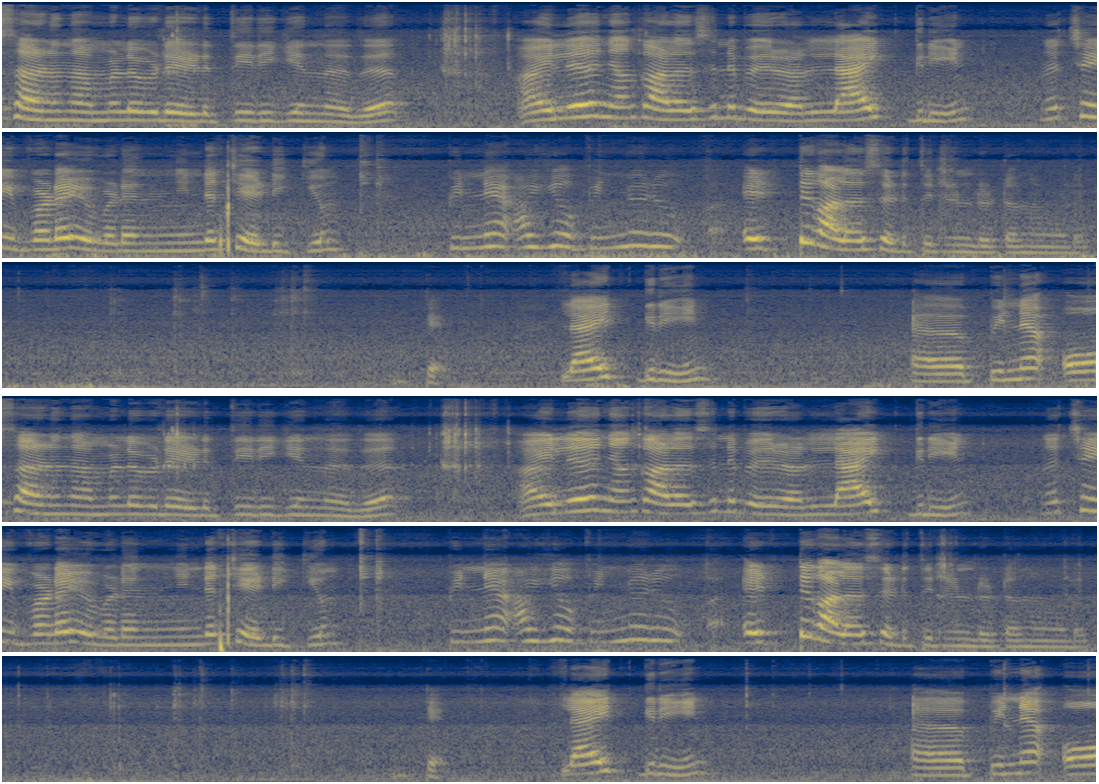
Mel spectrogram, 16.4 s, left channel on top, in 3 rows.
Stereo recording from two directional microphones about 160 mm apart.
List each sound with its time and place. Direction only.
0.0 s a child's voice: 45° left (ahead or behind)
13.7 s a child's voice: 25° left (ahead or behind)
15.4 s a child's voice: 20° left (ahead or behind)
